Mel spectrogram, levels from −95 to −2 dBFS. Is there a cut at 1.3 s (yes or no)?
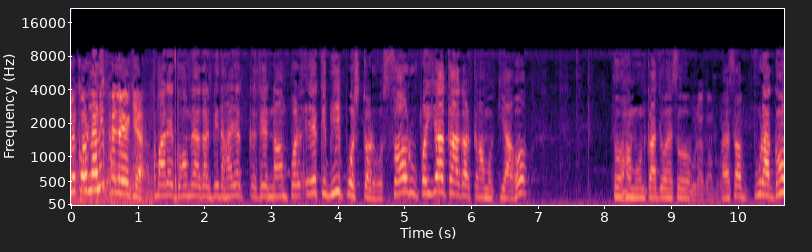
yes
